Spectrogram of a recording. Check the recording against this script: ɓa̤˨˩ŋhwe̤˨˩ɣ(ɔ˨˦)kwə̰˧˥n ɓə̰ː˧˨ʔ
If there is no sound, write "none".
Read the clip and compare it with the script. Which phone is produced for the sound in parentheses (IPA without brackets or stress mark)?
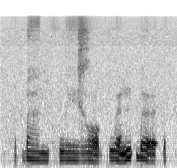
ɔ̰˧˨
